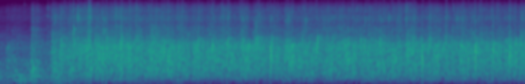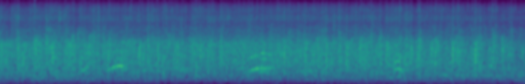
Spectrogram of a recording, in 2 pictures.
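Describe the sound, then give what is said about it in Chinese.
Sustained applause from an audience in Beijing in the afternoon after lunch, a dense steady patter of many hands clapping for about fifteen seconds at an even, fairly loud level, with no talking over it. “吃饱的话，应该掌声会比较响一点。”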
